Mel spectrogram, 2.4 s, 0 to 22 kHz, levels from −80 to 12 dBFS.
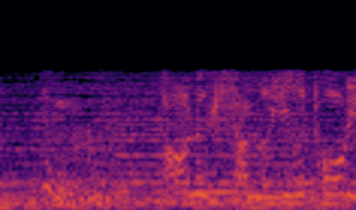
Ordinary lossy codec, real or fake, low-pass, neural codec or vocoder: Opus, 32 kbps; real; 5.4 kHz; none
